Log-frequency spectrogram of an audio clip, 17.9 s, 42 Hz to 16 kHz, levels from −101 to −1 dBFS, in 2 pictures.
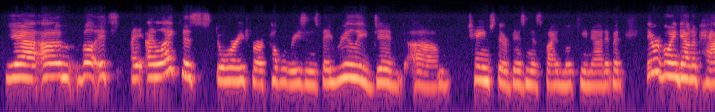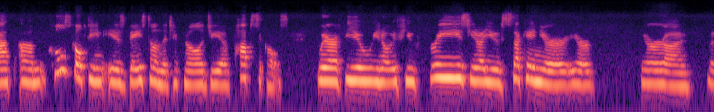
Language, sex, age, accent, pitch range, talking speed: English, female, 50-69, American, 185-245 Hz, 200 wpm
